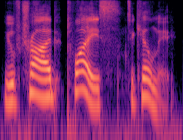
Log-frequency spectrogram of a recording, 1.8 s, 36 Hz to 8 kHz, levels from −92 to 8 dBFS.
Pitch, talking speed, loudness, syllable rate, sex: 160 Hz, 230 wpm, -17 LUFS, 5.1 syllables/s, male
